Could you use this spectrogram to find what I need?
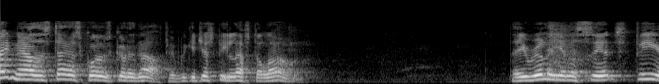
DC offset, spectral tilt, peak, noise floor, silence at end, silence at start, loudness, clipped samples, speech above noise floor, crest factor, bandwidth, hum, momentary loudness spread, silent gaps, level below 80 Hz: under 0.1%; -4.5 dB/octave; -2 dBFS; -57 dBFS; 0 s; 0 s; -18 LUFS; under 0.1%; 40 dB; 16 dB; 8 kHz; none; 11 LU; none; -68 dBFS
